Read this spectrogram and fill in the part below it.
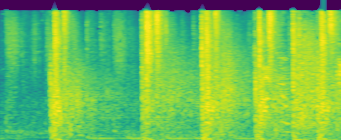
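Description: Five sharp, loud gunshots fired at irregular intervals during an armed raid on a post office, each blast ringing out briefly before the next.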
